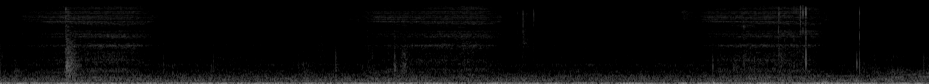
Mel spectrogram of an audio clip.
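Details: Person asleep in an office room at work, recorded by a coworker: loud, deep snoring with hissy breaths and snorts over a low room hum.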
